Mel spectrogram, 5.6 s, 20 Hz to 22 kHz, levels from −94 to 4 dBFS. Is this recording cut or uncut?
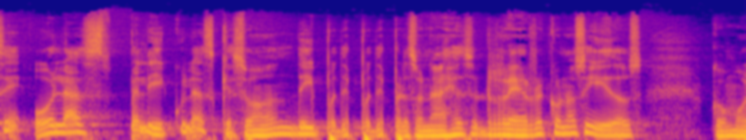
cut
